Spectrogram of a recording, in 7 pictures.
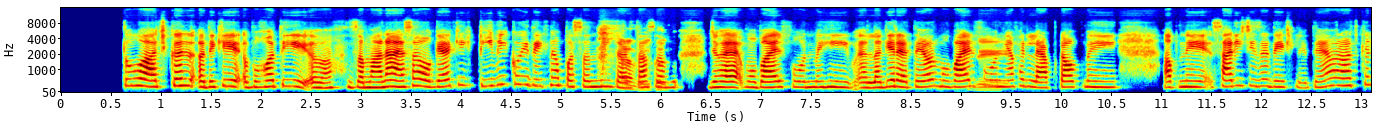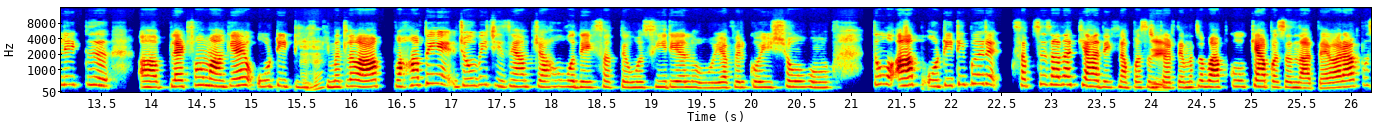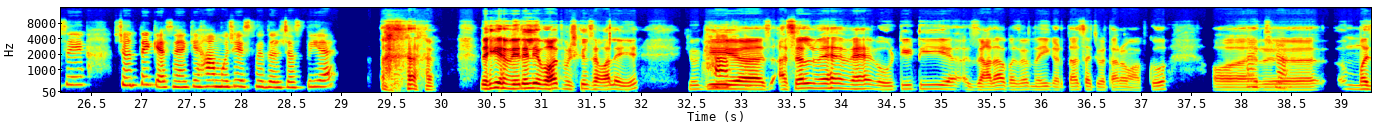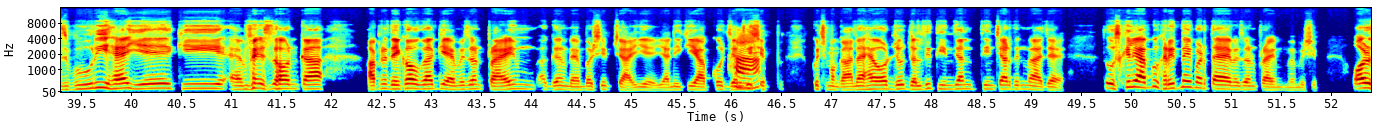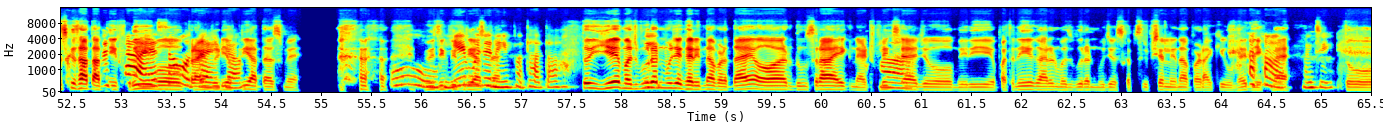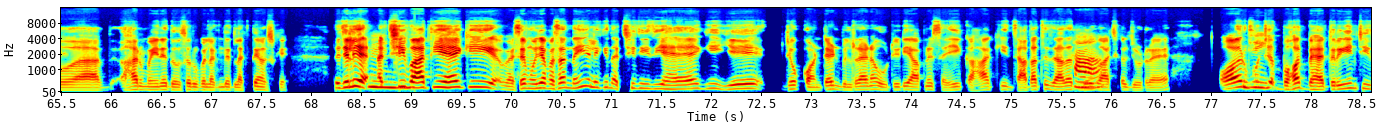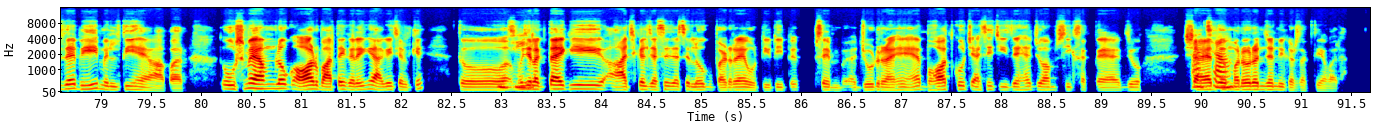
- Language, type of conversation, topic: Hindi, podcast, ओटीटी पर आप क्या देखना पसंद करते हैं और उसे कैसे चुनते हैं?
- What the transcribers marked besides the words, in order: chuckle; in English: "सीरियल"; in English: "शो"; chuckle; laughing while speaking: "देखिए, मेरे लिए बहुत मुश्किल सवाल है ये"; chuckle; laughing while speaking: "अमेज़न"; in English: "मेंबरशिप"; in English: "मेंबरशिप"; in English: "फ्री"; in English: "फ्री"; chuckle; in English: "म्यूज़िक"; chuckle; in English: "कॉन्टेंट"; tapping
